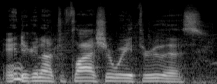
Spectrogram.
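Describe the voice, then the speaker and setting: A man with a scratchy, gravelly voice giving laid-back, rambling commentary as a gameplay guide. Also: fairly high pitch, fairly even intonation, a little fast. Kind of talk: casual walkthrough commentary.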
